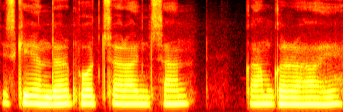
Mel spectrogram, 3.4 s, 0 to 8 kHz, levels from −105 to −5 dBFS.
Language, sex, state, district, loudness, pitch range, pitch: Hindi, male, Arunachal Pradesh, Lower Dibang Valley, -15 LUFS, 145-155 Hz, 150 Hz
